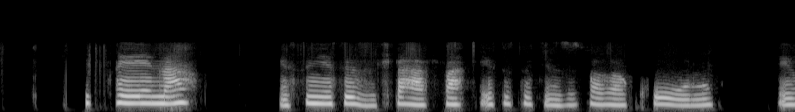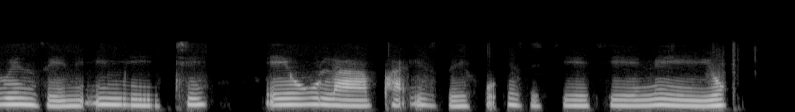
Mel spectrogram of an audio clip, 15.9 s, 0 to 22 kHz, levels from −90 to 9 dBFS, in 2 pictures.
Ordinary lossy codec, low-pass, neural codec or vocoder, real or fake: AAC, 32 kbps; 5.4 kHz; none; real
